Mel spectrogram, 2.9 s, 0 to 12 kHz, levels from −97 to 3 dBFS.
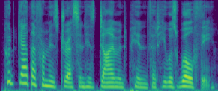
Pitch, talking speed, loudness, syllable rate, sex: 180 Hz, 290 wpm, -20 LUFS, 6.2 syllables/s, female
